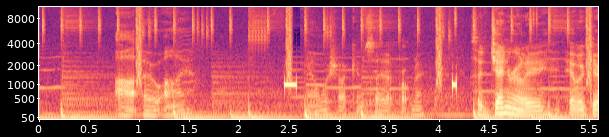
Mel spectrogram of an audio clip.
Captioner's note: beep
